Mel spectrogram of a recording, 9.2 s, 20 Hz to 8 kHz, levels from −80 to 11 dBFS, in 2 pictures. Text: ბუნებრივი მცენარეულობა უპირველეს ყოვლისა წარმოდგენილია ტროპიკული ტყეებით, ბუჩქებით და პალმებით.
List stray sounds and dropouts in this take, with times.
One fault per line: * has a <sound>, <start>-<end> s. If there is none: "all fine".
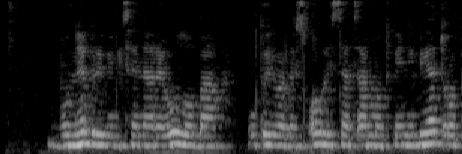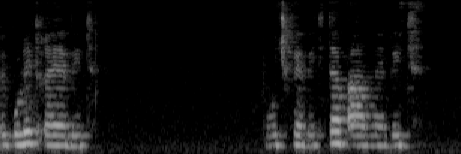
all fine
